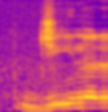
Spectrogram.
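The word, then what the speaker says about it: Zener: देखिए question number 40 है, what is जेनर diode. जेनर diode क्या होता है। जीनर भी कहते हैं हिंदी में, प्रोनाउंसिएशन इसका जेनर भी कहते हैं, कुछ भी कह सकते हैं आप, कोई दिक्कत नहीं है।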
